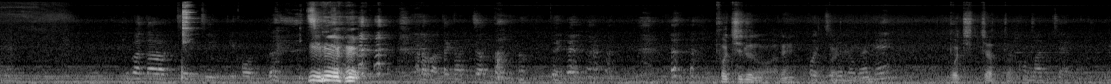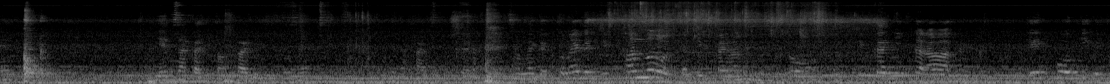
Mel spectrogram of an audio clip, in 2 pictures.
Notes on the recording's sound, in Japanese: Dining Cafe Olive ドラム教室後の会話。花小金井にあるDining Cafe Olive さんで、行われているドラム教室を体験してきました。その時の教室後の会話を録音してきました。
